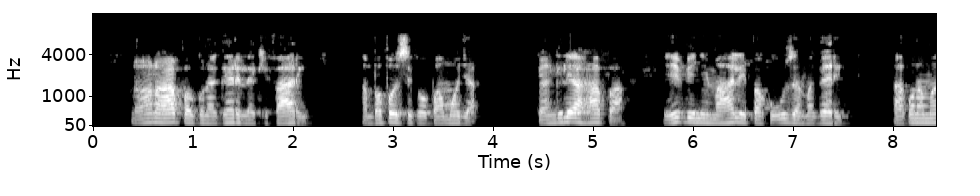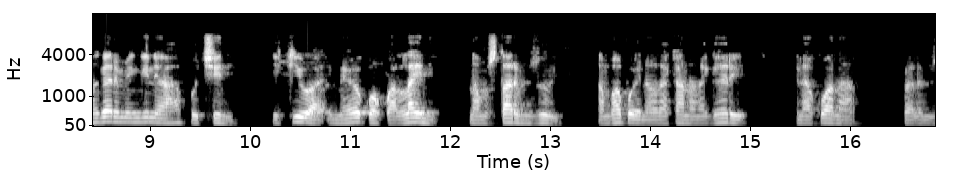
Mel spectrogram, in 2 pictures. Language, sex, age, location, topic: Swahili, male, 36-49, Wajir, finance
